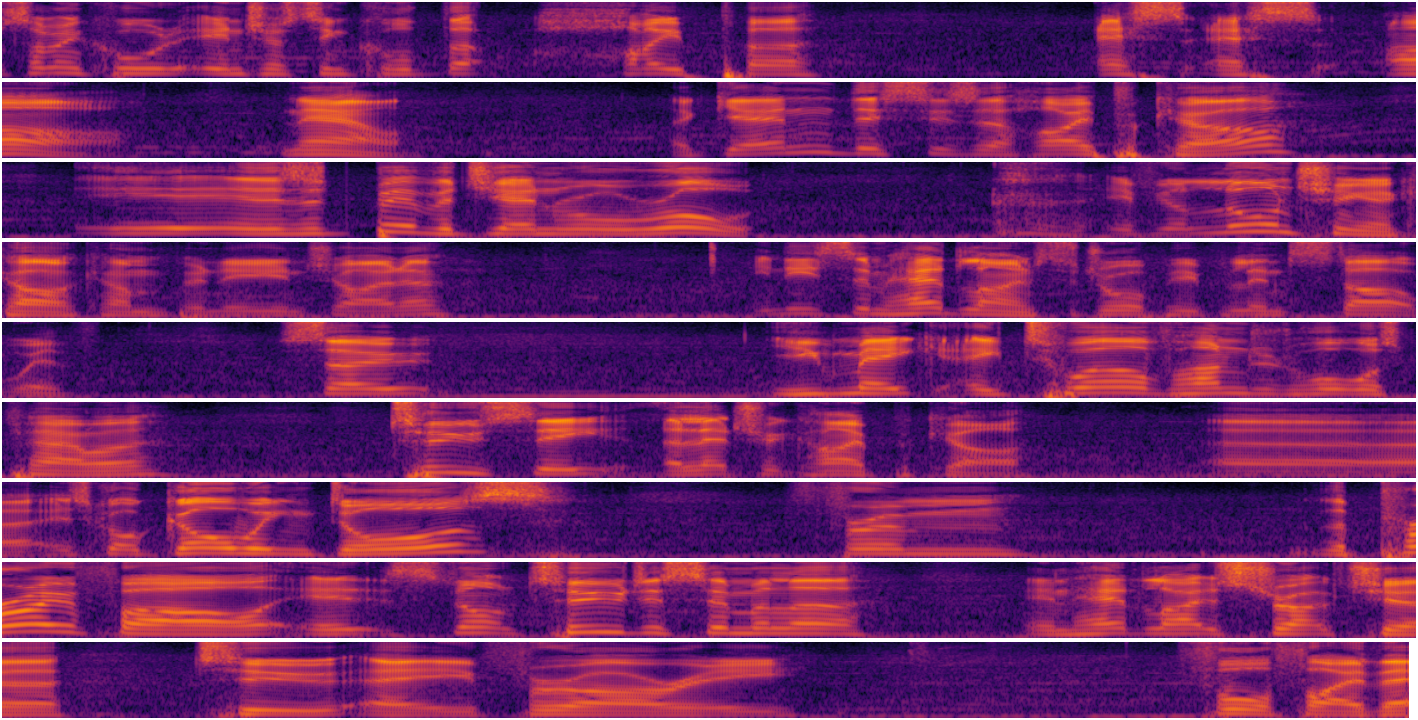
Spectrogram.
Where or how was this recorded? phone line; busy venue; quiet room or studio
busy venue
